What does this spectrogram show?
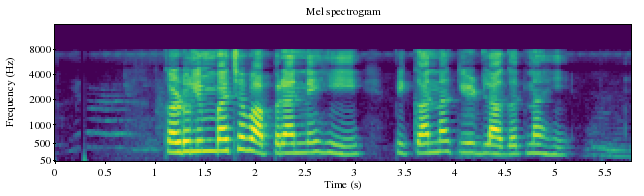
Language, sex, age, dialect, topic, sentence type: Marathi, female, 36-40, Standard Marathi, agriculture, statement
